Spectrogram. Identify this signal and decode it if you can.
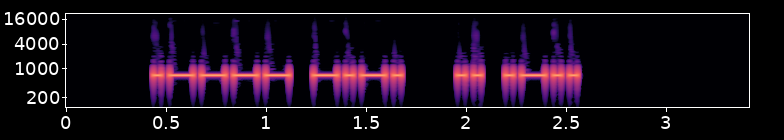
Morse code, heard as a keyed tone, about 30 wpm, 700 Hz. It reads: 1C IL
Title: Field Day Exchanges - 30wpm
